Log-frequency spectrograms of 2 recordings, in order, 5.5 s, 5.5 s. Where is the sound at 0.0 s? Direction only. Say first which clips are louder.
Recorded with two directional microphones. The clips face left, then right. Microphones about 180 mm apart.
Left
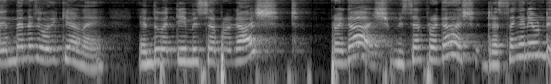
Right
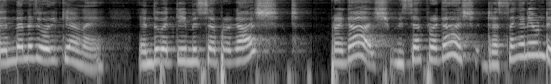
Right 9 dB; 45° right (ahead or behind).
